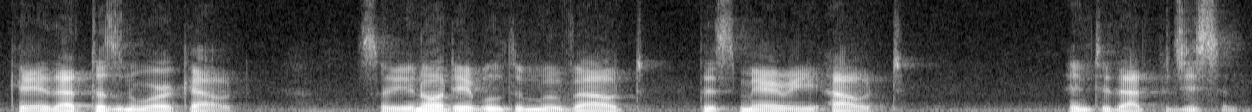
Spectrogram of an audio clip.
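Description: A middle-aged man giving a technical lecture from slides, often checking in with "okay?" and clearing his throat. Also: on the low side, flat delivery, moderate pace, dull audio. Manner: explanatory, checks in with frequent "okay?". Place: darkened lecture room with projector screen.

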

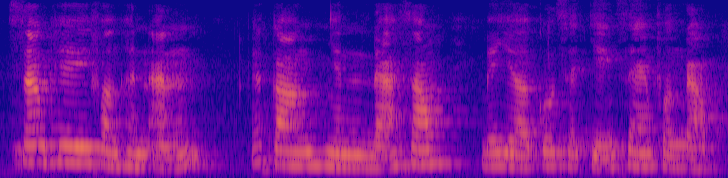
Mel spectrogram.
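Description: A woman teacher spelling out sounds and syllables aloud slowly for young children in a reading lesson. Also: medium pitch, a bit bright. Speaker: primary school teacher. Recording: echoey room.

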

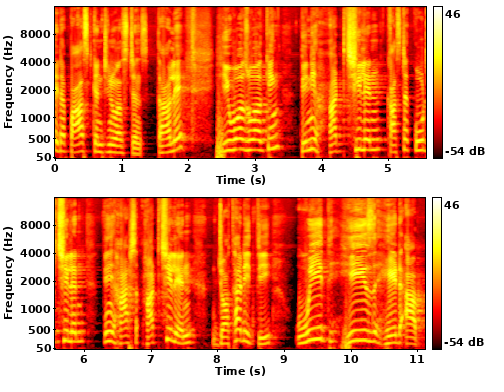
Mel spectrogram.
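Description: A man teaching an English reading lesson, breaking each sentence into small parts and repeating phrases, drawing out the English words slowly. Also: sits high, clear, resonant tone.

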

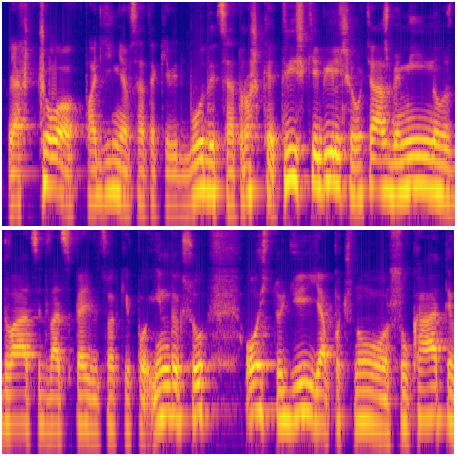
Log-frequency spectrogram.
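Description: A man's voice: lowish voice, a little mellow. A man who runs an investing channel, talking loosely in a casual to-camera vlog with many fillers. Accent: Ukrainian. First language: Ukrainian. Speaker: investing blogger.

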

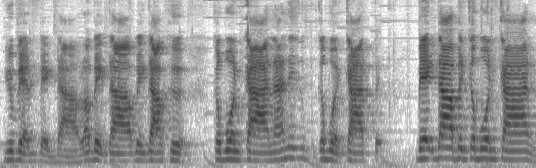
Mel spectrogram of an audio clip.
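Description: Soft music plays behind a man leading a casual drawing lesson, where he stresses points by repeating phrases and keeps asking listeners tag questions to check in. He talks fast in a high, pushed, bright voice.

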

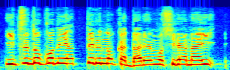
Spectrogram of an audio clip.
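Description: A man hosting a late-night radio show, reading listener messages in playful, self-mocking banter and jumping suddenly into higher tones. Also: quick pace, dry recording. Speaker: radio host. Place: radio studio. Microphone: studio microphone.

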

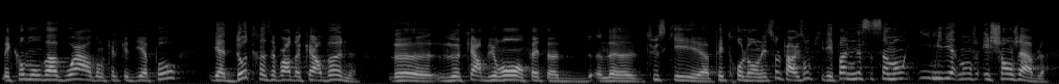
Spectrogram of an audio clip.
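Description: His voice sits high, a little fast and fairly bright: a middle-aged Canadian researcher, a native English speaker with an English-Canadian accent, giving a public science lecture in a large auditorium. He explains patiently, with frequent fillers and restarts.

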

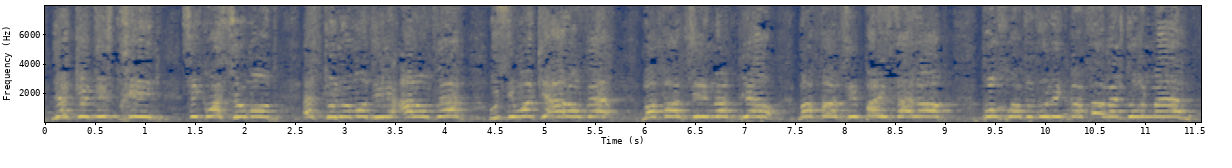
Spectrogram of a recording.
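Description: Outraged man, very high strained voice, yelling in an echoey store with people around. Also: level tone, normal speed, few pauses, some chatter behind. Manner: outraged, shouting. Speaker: angry shopper. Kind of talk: shouted rant.

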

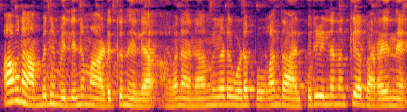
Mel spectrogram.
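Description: A woman's voice: medium pitch, steady tone, rapid-fire, warm tone, close to an everyday voice. A woman voicing a stern middle-aged mother who scolds her son and defends her daughter-in-law. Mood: scolding. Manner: scolding, commanding.

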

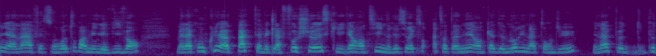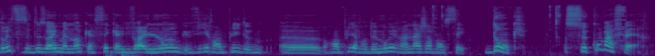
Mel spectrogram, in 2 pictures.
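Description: A woman giving gushing, excitable commentary to her viewers as she plays a life-sim game. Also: on the high side. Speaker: gaming YouTuber. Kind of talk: casual Let's Play commentary.

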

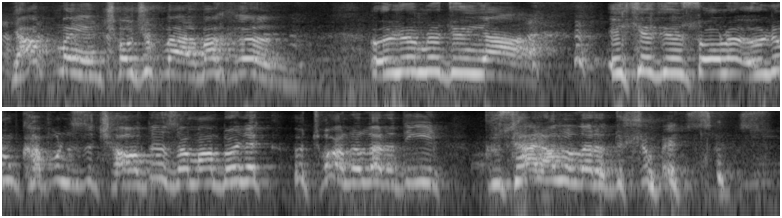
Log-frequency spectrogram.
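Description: An actor playing a sentimental hospitalized teacher who preaches melodramatically about friendship. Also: male voice, very high voice, moderate pace, noisy background. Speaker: hospital patient. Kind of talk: studio sketch comedy.

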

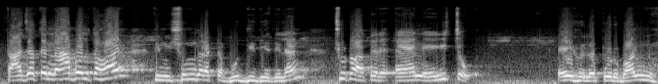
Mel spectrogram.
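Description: A man's voice: sits high, darkish tone. An older man explaining grammar step by step, asking questions and then answering them himself. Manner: explanatory, asks and answers his own questions. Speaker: grammar teacher. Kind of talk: classroom-style grammar lesson.

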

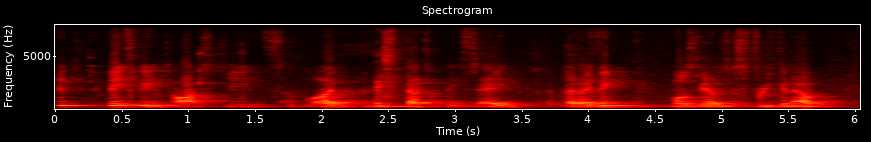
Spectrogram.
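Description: A man's voice: medium pitch, normal speed, background noise. An older man giving a live slideshow talk, rambling and self-deprecating, often laughing through his stories. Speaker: presenter at a climbing event. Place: event hall with live audience. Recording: echoey hall audio from far off.

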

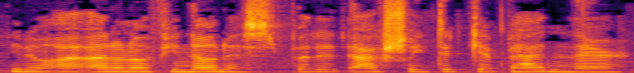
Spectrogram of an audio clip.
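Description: A woman's voice: medium pitch, flat delivery, fast, lightly acted. Pointed young American woman over music acted. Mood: firm. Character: protective, needling, plain-spoken young woman. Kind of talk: television drama acting. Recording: dialogue over background music.

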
